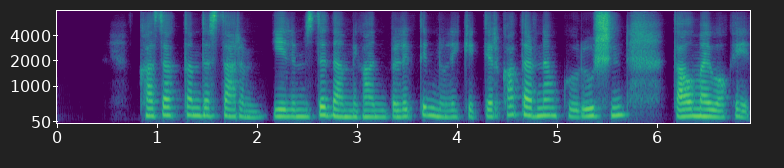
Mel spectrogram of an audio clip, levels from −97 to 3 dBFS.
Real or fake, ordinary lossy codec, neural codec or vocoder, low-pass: fake; none; codec, 16 kHz, 0.3 kbps, FocalCodec; none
